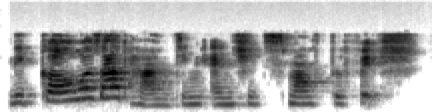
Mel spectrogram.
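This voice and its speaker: Lively, bright-voiced woman reading a storybook. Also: fairly high pitch, moderate pace, muffled recording. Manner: animated, emphatic. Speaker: storyteller reading aloud a children's picture book. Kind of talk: expressive rhyming storybook narration.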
